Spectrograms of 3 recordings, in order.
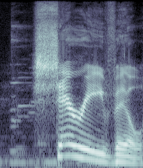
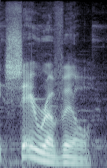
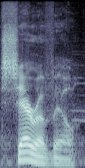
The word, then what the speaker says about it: Sayreville: what are the odds Cherryville syriaville say Sarahville I think that's how you say it Sarahville New Jersey is the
